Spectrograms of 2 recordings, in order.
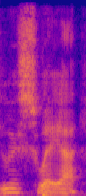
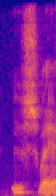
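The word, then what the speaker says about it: Ushuaia: in Argentina down to ushuaya ushue I think is how you say it when we were there that's what it sounded like how people said it and that is where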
